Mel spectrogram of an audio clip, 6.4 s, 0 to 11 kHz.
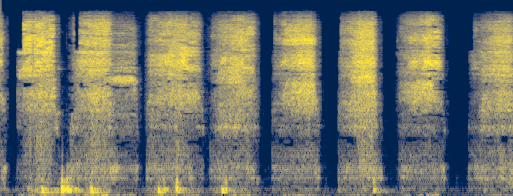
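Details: At night in a barn owl nest box on 12 May 2023, the male brings prey and the young scramble for it. Long, noisy screechy hisses repeat steadily, about eight bursts with short silent gaps.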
